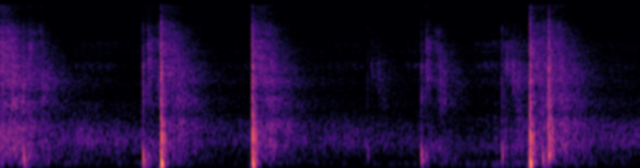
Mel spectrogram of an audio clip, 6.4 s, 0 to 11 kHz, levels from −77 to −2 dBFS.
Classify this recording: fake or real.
real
